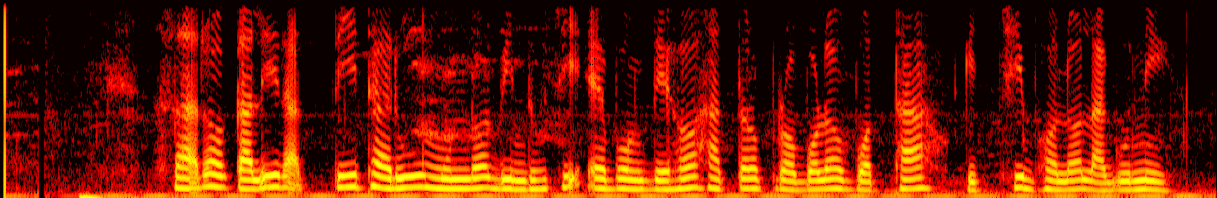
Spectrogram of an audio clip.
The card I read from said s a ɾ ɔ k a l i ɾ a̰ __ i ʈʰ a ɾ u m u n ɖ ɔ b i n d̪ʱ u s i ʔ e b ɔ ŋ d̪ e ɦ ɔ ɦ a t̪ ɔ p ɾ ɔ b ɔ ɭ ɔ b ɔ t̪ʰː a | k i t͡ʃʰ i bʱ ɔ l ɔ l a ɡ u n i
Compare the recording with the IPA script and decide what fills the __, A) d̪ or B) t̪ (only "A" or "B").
B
